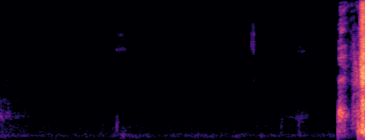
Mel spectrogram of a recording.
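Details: Single sudden sharp explosive sneeze after near-silence, cut off abruptly; self-induced allergy sneezing.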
